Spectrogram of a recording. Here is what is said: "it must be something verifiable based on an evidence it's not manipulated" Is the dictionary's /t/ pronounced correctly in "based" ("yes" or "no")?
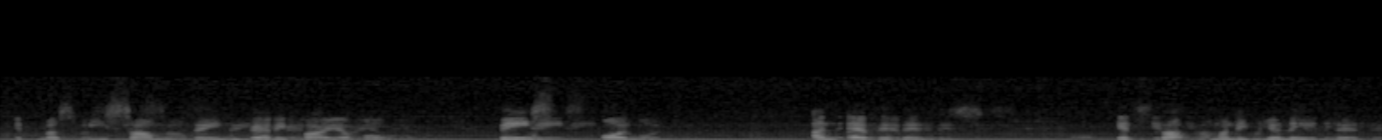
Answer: yes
